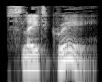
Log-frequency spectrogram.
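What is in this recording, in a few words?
"slate-grey", British English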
